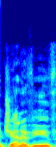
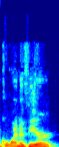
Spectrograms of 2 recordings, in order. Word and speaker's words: Genevieve: I've gotten Guinevere, I've gotten Generva, there's a lot of, Generva. yes. I'm like, I don't see the R or the W, but we're going to go with it.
